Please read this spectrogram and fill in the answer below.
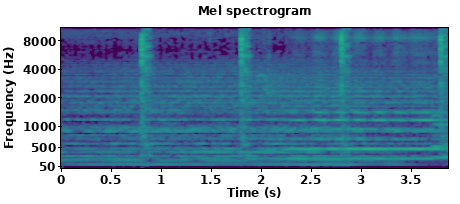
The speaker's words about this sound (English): The tick-tock of the clock shows clearly the passage of my life.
